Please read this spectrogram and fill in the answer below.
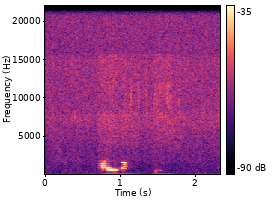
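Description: Near silence over a video call, with a faint, brief voice-like sound about a second in.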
